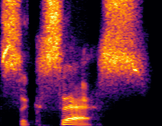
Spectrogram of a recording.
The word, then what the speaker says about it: success: and says okay so the difference in these two words though is that the stressed syllable is the second one in the first word and the first one in the second word so let's repeat success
